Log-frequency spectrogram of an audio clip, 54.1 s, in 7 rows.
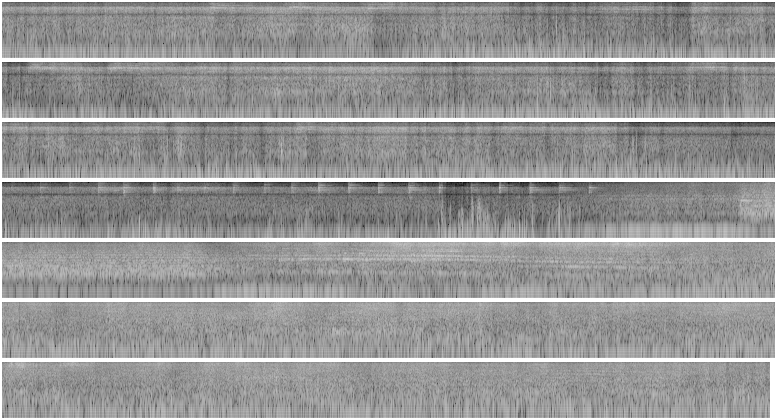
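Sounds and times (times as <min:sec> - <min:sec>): crossing bell ringing: 0:23.5 - 0:29.6, 0:33.4 - 0:37.8
locomotive engine drone: 0:28.7 - 0:54.0
train horn chord: 0:30.0 - 0:37.9
freight cars rumbling and clacking: 0:33.5 - 0:54.0.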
